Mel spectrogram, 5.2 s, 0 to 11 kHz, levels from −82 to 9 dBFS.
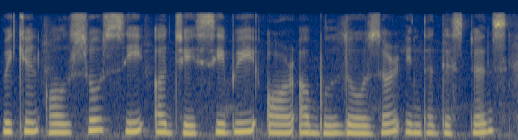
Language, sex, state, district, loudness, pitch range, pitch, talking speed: English, female, Assam, Kamrup Metropolitan, -18 LUFS, 190-215 Hz, 200 Hz, 140 wpm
